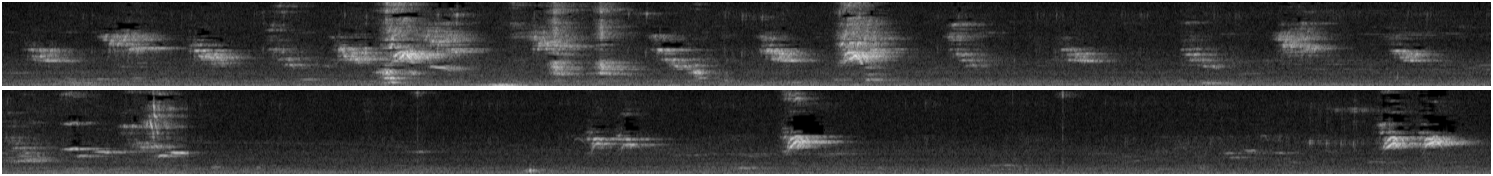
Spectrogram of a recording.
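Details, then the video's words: House sparrows give quick, scattered bursts of short, bright chirps, busiest early on and then sparser, with one dull thump near the start. "Sparrow Birds Crowing Sound Charya Ki Awaz"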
